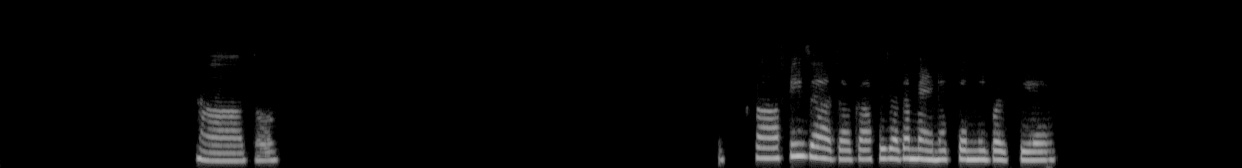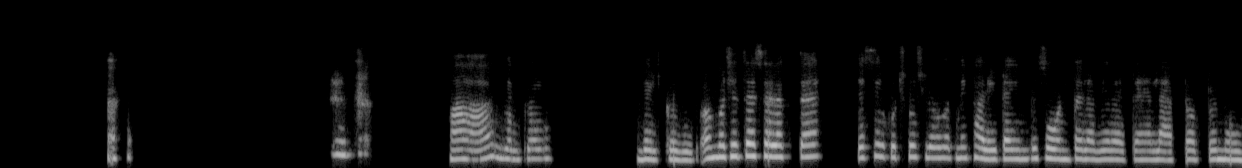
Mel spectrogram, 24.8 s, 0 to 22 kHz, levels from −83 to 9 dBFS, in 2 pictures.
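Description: Between 10.09 and 11.42 s the speech hits four short stalls from late packets: at 10.09 to 10.14 s, 10.44 to 10.49 s, 10.67 to 10.75 s and 11.31 to 11.42 s. Each time the jitter buffer ran dry, and the receiver stretched the last sound for 30, 30, 60 and 90 ms until the packet arrived. Nothing is skipped. What sets these apart from a slow-down is that each is a single held sound with a slight buzz or dip.

From 12.07 to 14.12 s comes a jitter buffer slow-down. Single pitch periods are repeated over and over, adding 227 ms and running the speech at 89% speed. Unlike the stalls, the stretching is spread across two seconds, so the pitch stays put while the delivery turns drawn out.

The opposite happens from 16.15 to 17.97 s, a jitter buffer speed-up. A surplus in the buffer is trimmed by cutting short pitch-period slices many times in a row, removing about a fifth of a second. The speech runs at 111% speed with unchanged pitch and sounds hurried rather than chopped.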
